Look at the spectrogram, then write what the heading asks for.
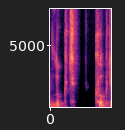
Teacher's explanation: So after a K, like looked, cooked, it sounds like T.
